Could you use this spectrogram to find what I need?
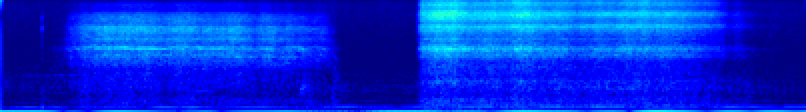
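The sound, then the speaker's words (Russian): Slow, deep breathing: a long airy inhale and a long airy exhale, each lasting about three seconds with a short pause between them, over a steady low hum. “На четыре счета делаем глубокий вдох, на четыре счета выдох.”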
